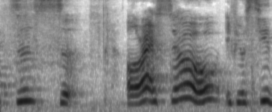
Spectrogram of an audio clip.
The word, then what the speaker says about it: 自私: So it's 自私, right? 自私.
